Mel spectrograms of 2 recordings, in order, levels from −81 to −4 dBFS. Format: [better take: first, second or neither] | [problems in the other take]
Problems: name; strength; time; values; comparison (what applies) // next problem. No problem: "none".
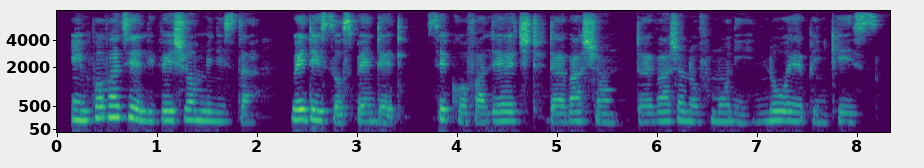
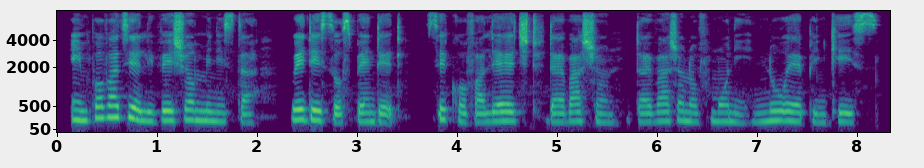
second | noise reduction (neural mask model DeepFilterNet 3)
